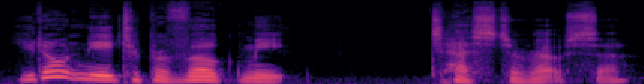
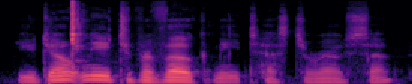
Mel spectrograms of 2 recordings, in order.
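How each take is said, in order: First: There is a pause before the name. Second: The name follows without a pause. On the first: The speaker calls it right. "There's a pause because she was about to call her Blanc" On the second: The speaker calls it wrong. "No, there's a pause"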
